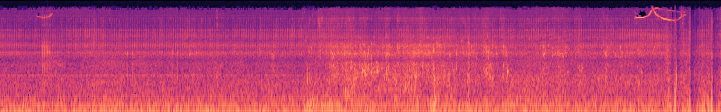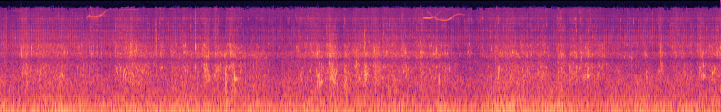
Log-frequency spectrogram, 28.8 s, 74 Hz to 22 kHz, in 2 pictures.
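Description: Underwater sound: a steady low rush of water noise, with a few brief high whistles from dolphins that rise and fall. The clearest whistle comes about 13 seconds in.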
